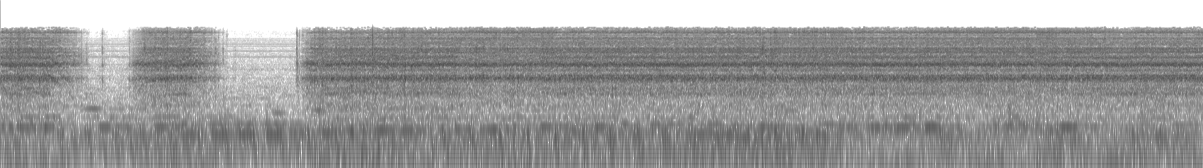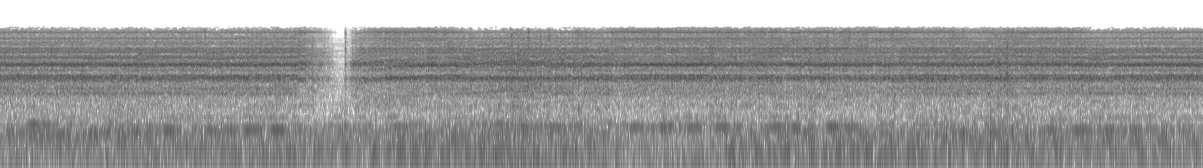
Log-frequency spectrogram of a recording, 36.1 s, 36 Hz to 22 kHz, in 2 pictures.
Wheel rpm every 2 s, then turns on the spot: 90, 60, 80, 160, 160, 160, 160, 160, 160, 160, 160, 100, 150, 160, 160, 160, 160, 160.
none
